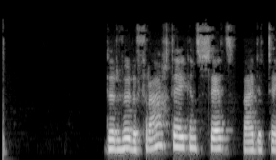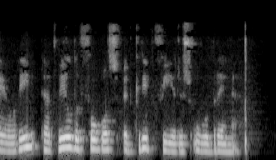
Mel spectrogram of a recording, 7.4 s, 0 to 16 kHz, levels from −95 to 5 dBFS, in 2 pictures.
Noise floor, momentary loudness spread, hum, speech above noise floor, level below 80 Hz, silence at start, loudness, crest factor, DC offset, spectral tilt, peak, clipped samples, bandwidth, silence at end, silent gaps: -88 dBFS; 8 LU; none; 69 dB; -68 dBFS; 0.05 s; -20 LUFS; 16 dB; under 0.1%; -6 dB/octave; -4 dBFS; under 0.1%; 10 kHz; 0.4 s; none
